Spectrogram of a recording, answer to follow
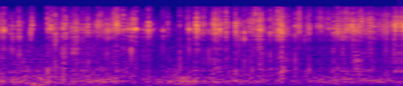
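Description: Clear plastic wrapper of a trading-card pack crinkling and crackling as it is pulled off by hand, a dense run of sharp crackles.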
